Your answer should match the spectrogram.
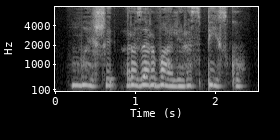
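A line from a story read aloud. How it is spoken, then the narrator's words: Cat whispering. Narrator (Russian): прошептала кошка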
